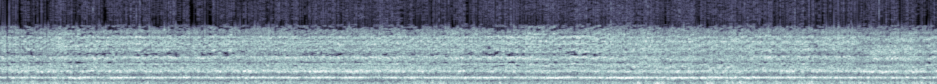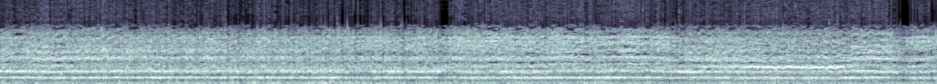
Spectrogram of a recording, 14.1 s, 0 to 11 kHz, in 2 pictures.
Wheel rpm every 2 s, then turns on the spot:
230, 230, 230, 230, 230, 230, 220.
none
